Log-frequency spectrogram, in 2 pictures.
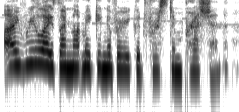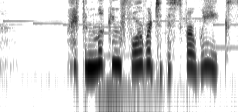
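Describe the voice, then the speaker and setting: A woman's voice: high-pitched, normal speed, warm tone, no echo, lightly acted. A woman voicing a timid, polite teenage girl in a visual novel, hesitant and apologetic in her delivery. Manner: hesitant, meek. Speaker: voice actor. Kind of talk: visual novel character acting.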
